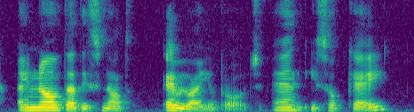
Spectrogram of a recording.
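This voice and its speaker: Her pace is fairly slow. This woman speaks at a fairly low pitch. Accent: Spanish. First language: Spanish. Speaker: tarot reader and video creator. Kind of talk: casual talk to camera. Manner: halting, with self-corrections.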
